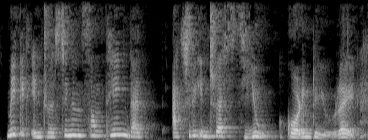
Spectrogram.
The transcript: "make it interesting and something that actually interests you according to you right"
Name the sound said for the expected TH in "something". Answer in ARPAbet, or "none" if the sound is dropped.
T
